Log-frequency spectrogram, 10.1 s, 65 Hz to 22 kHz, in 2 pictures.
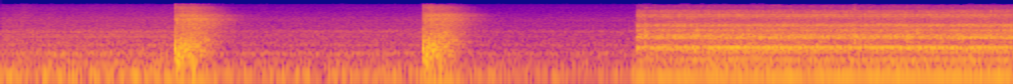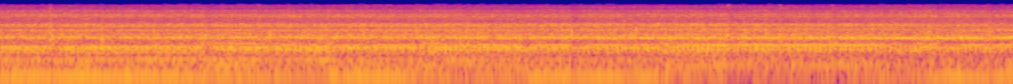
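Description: Two sharp hammer strikes on a centre punch marking a stainless steel rod, then a drill press starts abruptly about three seconds in and runs steadily with a mix of level whines and hum, a 7/64-inch bit drilling through the rod clamped in a vise.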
